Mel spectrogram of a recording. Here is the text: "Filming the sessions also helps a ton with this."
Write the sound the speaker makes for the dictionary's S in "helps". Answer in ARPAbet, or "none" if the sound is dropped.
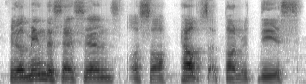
S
